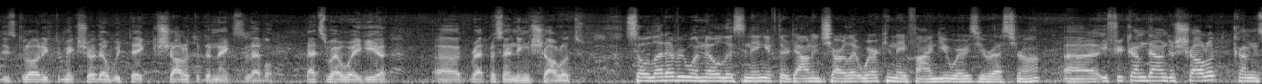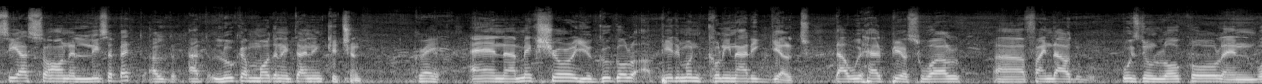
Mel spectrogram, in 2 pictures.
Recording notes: Our final interview at the Springer Mountain Farms campfire at Charleston Wine + Food 2018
